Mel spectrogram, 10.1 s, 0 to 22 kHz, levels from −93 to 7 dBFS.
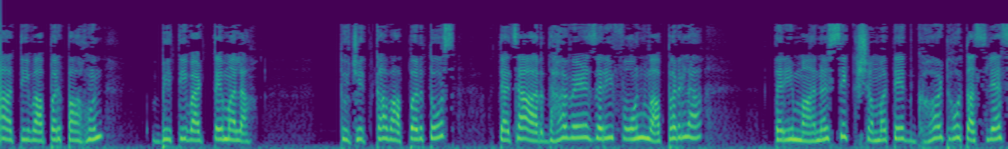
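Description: A watery, swirling quality runs through the whole speech clip, with nothing above 11.3 kHz and plainly audible smearing on consonants. This is likely MP3 compression starved of bits, which fits a bitrate near 48 kbps: the encoder cuts the treble and drops weak frequency lines that flicker between frames.

Brief hisses lasting about 10 ms come just ahead of sharp attacks at 0.49 s, at 3.39 s just before "तू जितका", and at 4.28 s just after "तू जितका", making each onset sound softened. This is pre-echo: quantisation noise meant for the loud attack spreads across the whole transform block into the quiet moment before it.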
